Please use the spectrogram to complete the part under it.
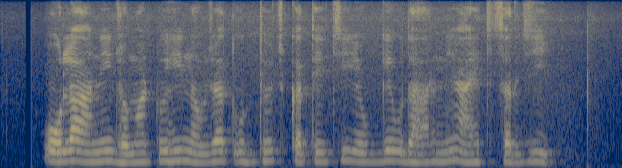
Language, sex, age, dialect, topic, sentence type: Marathi, male, 31-35, Varhadi, banking, statement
